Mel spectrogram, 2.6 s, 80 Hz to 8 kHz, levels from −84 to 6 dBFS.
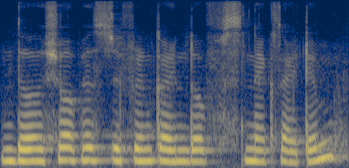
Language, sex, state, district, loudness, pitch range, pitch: English, female, Assam, Kamrup Metropolitan, -15 LUFS, 200-220 Hz, 210 Hz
